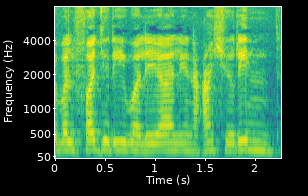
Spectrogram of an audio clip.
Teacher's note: تو یہاں پہ دیکھیں، یہاں پہ تو والفجری ہے نا، تو باریک را پڑی جائے گی اگر ہم روانی کریں گے، جیسے والفجری ولیال عشرن، اور رن اگر آپ پڑھیں گے تو آگے پھر آپ نے رول دیکھنا ہے کہ رن کا جب نون ساکن ہے اس کے بعد کیا آ رہا ہے، تو عشرن، تو آگے ہمارے پاس ادغام ناقص آ رہا ہے.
